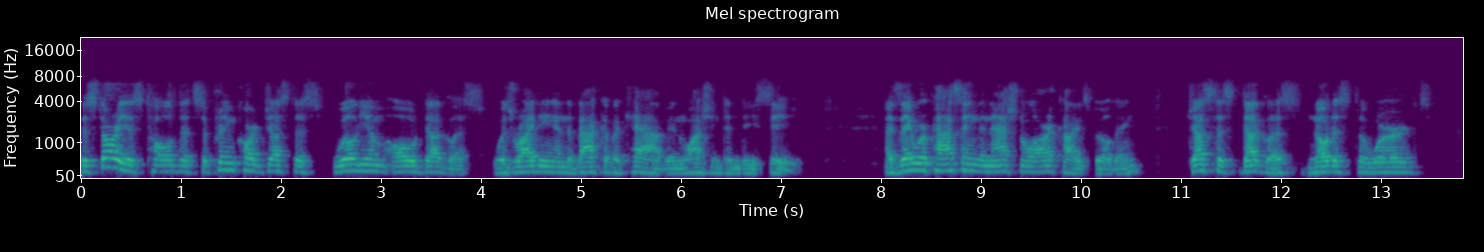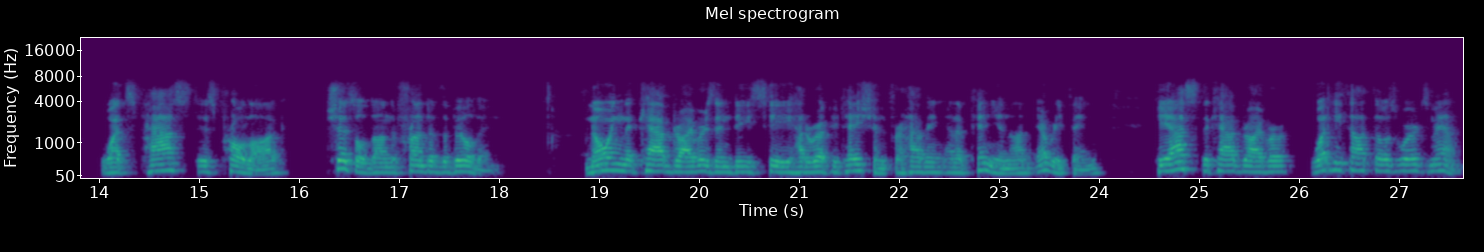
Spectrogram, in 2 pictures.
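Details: Adult male speaker; normal speech.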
